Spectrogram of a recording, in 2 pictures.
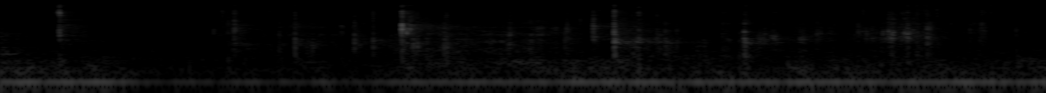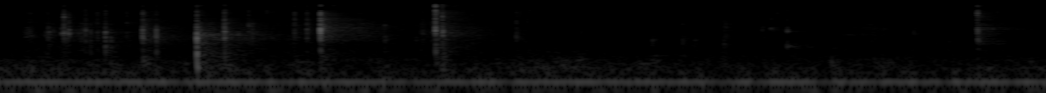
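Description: Close-miked chewing of seafood-boil food, with irregular sharp mouth clicks and smacks, a few louder ones past the middle, over a steady low hum.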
